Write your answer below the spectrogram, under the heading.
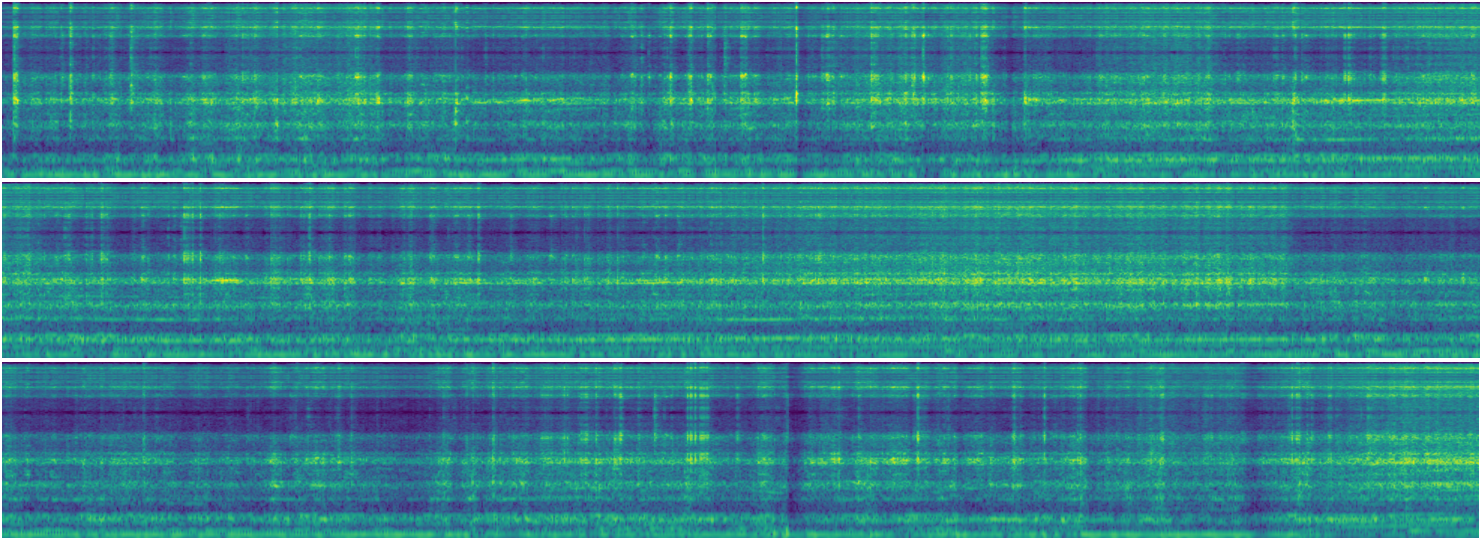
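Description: Subaru Impreza rallycross car's flat-four engine, heard from inside the stripped race cabin, running hard under race load. Its pitch rises and falls with throttle and gear changes, with a few brief knocks.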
